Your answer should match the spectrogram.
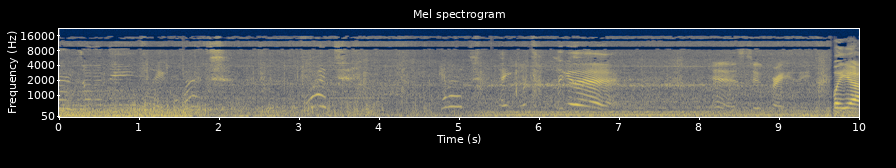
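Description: Wind rumbling on the microphone, strongest in the first second or so. A steady low hum comes in about halfway through, with short scattered chirps over it.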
